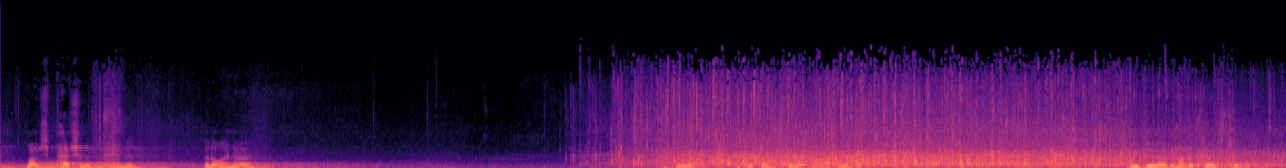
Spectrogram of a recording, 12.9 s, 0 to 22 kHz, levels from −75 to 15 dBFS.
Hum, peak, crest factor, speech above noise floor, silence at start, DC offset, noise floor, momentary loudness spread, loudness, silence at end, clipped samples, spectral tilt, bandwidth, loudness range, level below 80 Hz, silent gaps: none; 0 dBFS; 16 dB; 28 dB; 0 s; under 0.1%; -40 dBFS; 14 LU; -14 LUFS; 0 s; under 0.1%; -5.5 dB/octave; 15.5 kHz; 12 LU; -36 dBFS; none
